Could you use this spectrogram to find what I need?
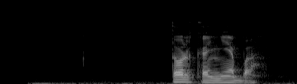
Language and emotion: Russian, neutral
